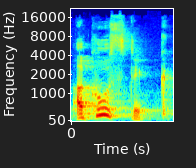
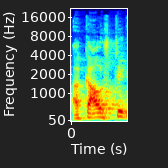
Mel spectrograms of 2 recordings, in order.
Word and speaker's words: acoustic: ये दोस्तों अकूस्टिक, इसको पढ़ना चाहिए। अकाउस्टिक नहीं पढ़ेंगे, अकूस्टिक पढ़ेंगे। आधा अ है।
